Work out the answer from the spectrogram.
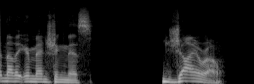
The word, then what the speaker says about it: gyro: you're mentioning this gyro, is it actually pronounced like Yuro? Is that correct or is that propaganda? Do we do we have any any gyro/o knowowers? Yes, it's Greek Um, Get the G out of there immediately.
